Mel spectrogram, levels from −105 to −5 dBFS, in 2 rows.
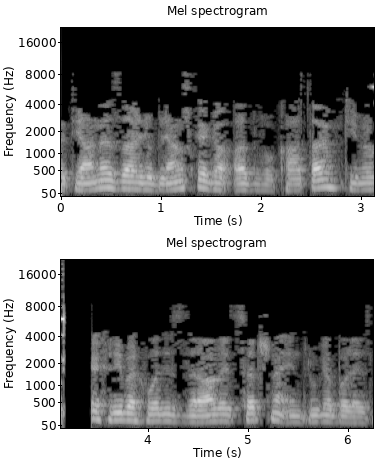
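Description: Throughout, the speech sounds watery and swirly, with metallic, chirpy s sounds, smeared onsets and nothing above 10.5 kHz. The likely cause is heavy MP3 compression at a level that fits roughly 16 kbps. Unlike a plain low-pass cut, the remaining detail flickers from frame to frame.

At 3.09 s, after "ljubljanskega advokata ki", an unstable filter runs away. A squeal around 7 kHz swells to clipping within 67 ms, then silence follows for 280 ms, until "hribe hodi zdravit". That sudden cut-out sets it apart from acoustic feedback howl.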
